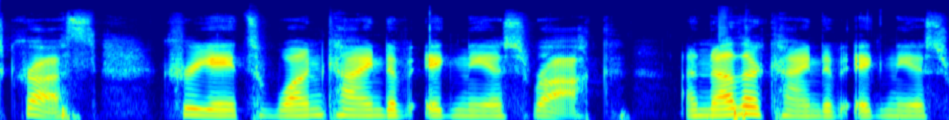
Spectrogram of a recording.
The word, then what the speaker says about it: igneous: first type of rock is igneous which you pronounce igneous igneous means fire rocks which is a good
